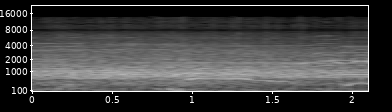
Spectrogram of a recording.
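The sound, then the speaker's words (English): Crowd cheering fills Dodger Stadium at a 2018 World Series game between the Los Angeles Dodgers and the Boston Red Sox, a dense, steady roar of many voices that holds without a break. “What you're hearing is from an electric game at Dodger Stadium in the 2018 World Series between the Los Angeles Dodgers and the Boston Red Sox.”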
